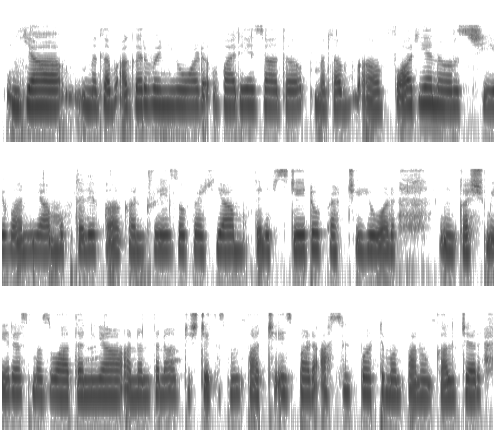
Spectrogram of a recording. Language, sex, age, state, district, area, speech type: Kashmiri, female, 18-30, Jammu and Kashmir, Anantnag, rural, spontaneous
